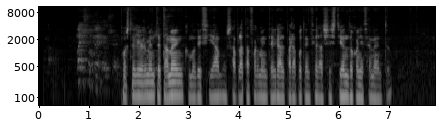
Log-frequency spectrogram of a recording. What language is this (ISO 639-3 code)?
glg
